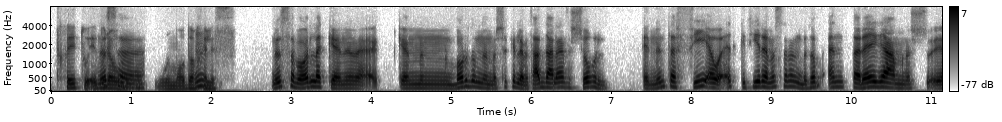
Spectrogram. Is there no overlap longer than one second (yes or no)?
yes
